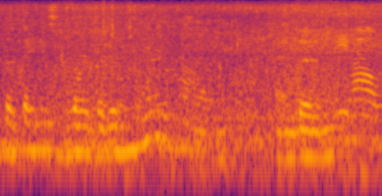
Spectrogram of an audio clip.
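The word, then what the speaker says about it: Nyhavn: Yes, I will practice the Danish word with the Ni Hao. And it's spelled Nyhaen. So the Ny part, that means new, and Haven is harbor in Danish. Ni Hao. Just like København.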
